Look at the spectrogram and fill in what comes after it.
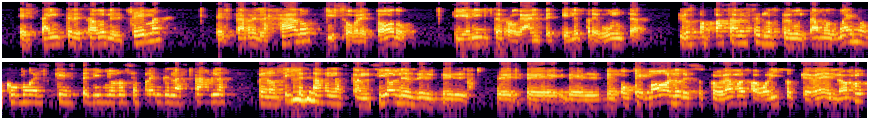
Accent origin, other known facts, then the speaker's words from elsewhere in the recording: Tampico, Tamaulipas, Mexico; accent: northern; also born or lived in Monterrey; now in Ciudad Victoria, Mexico; mi acento es diferente porque soy del norte, soy de, soy de Tamaulipas. Y bueno, pues eh, eh, me ha tocado, yo, yo, yo, nací en Tampico, Tamaulipas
